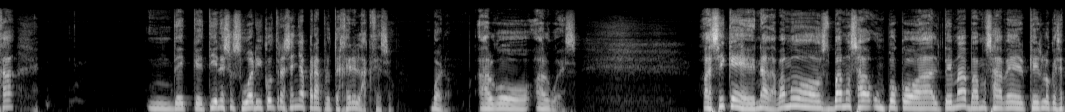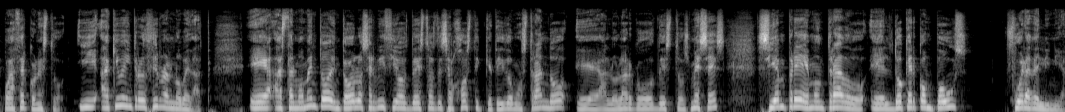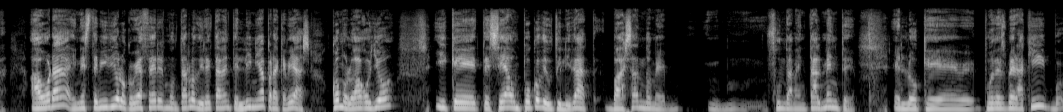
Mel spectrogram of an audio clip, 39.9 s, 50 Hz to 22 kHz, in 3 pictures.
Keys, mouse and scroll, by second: 10.0-12.5 scroll down 1.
